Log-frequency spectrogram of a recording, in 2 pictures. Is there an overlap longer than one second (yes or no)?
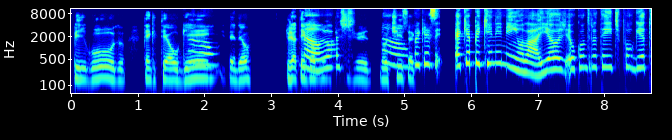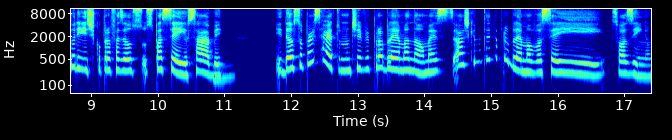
yes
